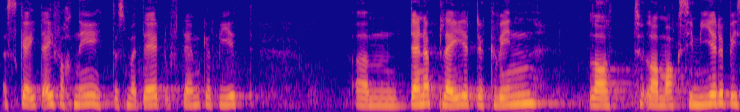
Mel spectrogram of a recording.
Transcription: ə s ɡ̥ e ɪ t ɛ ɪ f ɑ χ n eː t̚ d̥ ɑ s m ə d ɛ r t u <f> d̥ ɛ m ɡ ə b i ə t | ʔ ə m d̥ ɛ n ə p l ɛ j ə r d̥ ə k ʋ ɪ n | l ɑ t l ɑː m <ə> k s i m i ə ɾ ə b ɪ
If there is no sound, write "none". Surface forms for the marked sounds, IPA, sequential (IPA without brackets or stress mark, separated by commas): f, ɑ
